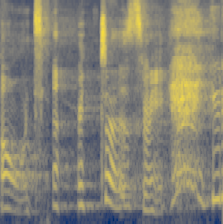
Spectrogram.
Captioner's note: laughs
